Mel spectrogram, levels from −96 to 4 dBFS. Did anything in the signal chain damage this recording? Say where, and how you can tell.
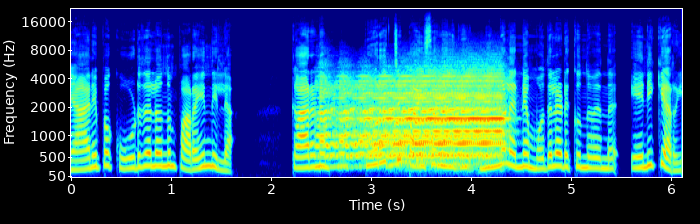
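Yes. A feedback howl forms in the call path between 2.44 and 4.65 s. Sound from a loudspeaker re-enters a microphone and gains level each pass. It narrows to a tone near 1.5 kHz, with the loop coming round about every fifth of a second. It peaks about 10 dB above the speech.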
